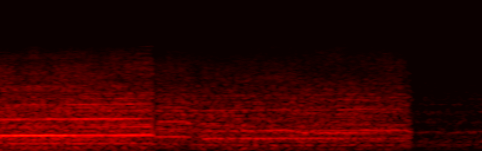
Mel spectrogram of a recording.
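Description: GT race cars in iRacing at Le Mans scream down a long straight, a loud steady engine drone with a clear pitch drop at each upshift, close and sustained, then suddenly quieter near the end.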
